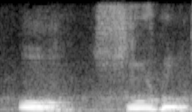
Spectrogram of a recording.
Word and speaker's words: pseudo: जो सूडो world है, सूडो की स्पेलिंग क्या है, PSEUDO, सूडो।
